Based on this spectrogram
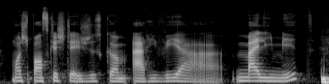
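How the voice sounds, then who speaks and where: Her voice is very deep and low in pitch. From Quebec, Gatineau (Outaouais). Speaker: singer-songwriter. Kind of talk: radio interview. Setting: radio studio. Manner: animated, casual with many fillers.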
